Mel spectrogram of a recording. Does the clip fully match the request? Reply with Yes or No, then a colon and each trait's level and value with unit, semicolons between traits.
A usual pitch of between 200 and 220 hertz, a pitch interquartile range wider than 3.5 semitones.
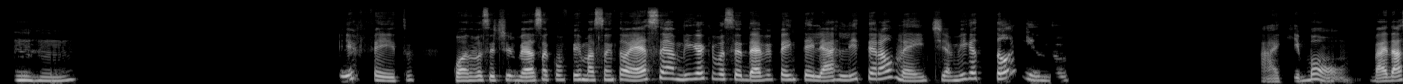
Yes: high, 205 Hz; average, 4.0 semitones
